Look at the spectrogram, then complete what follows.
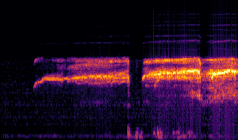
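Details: Begging of Peregrine falcon nestlings, two chicks roughly four weeks old at the Cromer nest, filmed by nest camera at feeding time in early June; a rising wail grows into a long continuous harsh screech, with brief low thuds beneath.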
